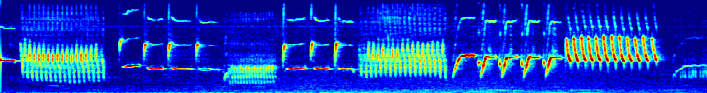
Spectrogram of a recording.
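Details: Belgian canary singing in training: dense buzzy rolls alternate with crisp paired whistles, then a series of sharply rising chips and a bright rapid trill before a short low note.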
